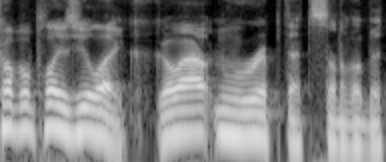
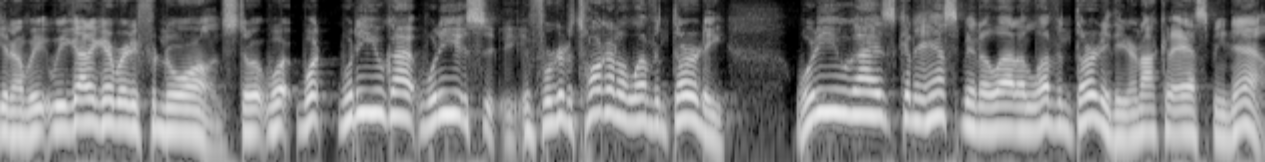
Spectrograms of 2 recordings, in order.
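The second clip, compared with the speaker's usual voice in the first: pitched-up, sarcastic, stumbling, repeated needling tone; 5 semitones higher than usual. Retelling what he said to reporters after the presser: imitating a sarcastic tone. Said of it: "being sarcastic".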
